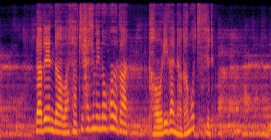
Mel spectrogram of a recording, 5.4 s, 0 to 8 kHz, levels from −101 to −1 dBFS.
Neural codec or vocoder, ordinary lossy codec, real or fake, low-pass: codec, 24 kHz, 1 kbps, SNAC; none; fake; 7.2 kHz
